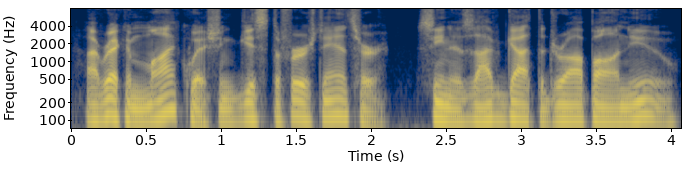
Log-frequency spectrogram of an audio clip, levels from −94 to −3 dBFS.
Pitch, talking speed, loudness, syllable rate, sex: 90 Hz, 235 wpm, -20 LUFS, 5.4 syllables/s, male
